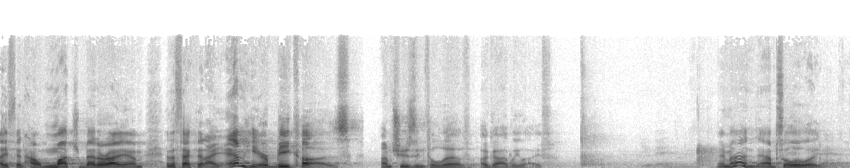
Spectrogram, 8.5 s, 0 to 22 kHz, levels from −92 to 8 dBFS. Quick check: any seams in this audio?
yes; 1 cut; at 3.6 s

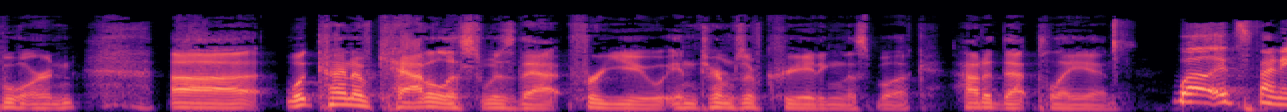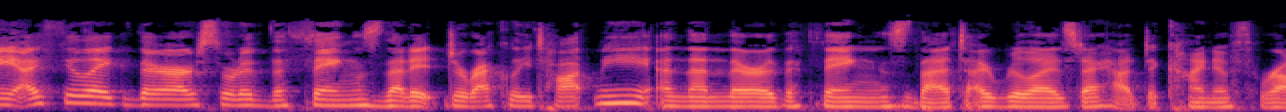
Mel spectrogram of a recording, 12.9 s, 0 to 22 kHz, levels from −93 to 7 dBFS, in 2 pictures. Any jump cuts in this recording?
yes; 2 cuts; at 1.4 s, 5.7 s

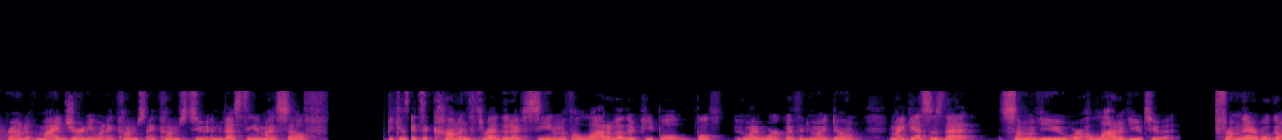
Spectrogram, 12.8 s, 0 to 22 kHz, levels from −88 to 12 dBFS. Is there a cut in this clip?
yes; 3 cuts; at 1.5 s, 4.1 s, 11.4 s

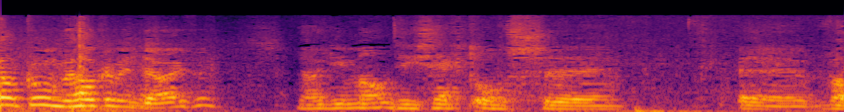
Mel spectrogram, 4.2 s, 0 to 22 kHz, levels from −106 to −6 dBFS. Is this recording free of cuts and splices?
yes; 0 cuts

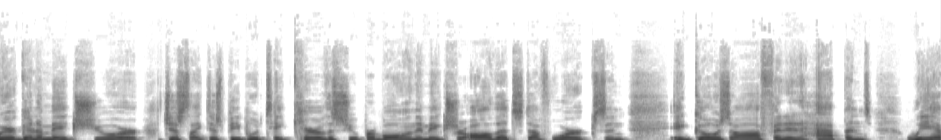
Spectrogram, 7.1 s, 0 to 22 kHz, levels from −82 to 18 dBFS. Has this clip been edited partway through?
no; 0 cuts

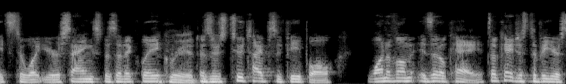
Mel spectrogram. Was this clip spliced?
no; 0 cuts

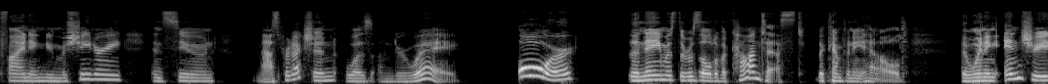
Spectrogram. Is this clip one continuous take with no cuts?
yes; 0 cuts

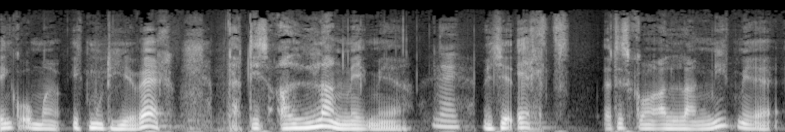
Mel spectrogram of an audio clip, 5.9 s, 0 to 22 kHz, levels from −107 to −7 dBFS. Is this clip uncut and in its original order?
no; 2 cuts; at 3.5 s, 3.8 s

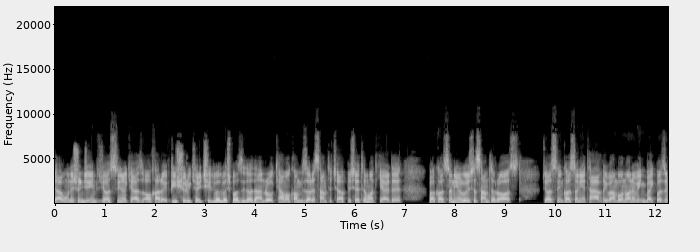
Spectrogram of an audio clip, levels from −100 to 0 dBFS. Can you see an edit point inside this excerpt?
yes; 2 cuts; at 2.3 s, 2.7 s

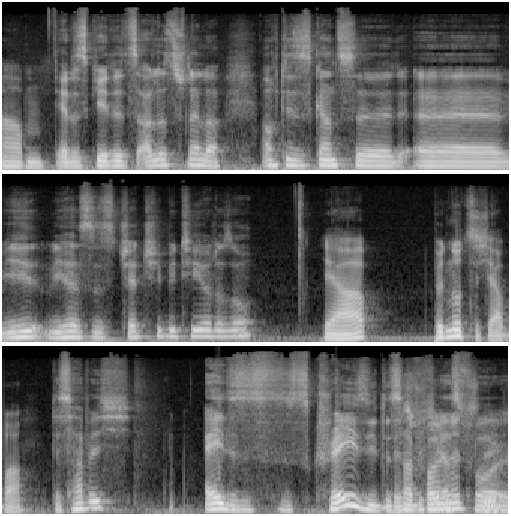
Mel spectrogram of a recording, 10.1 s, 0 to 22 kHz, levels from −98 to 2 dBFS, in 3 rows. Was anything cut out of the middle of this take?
no; 0 cuts

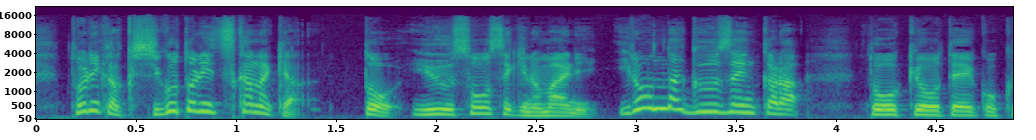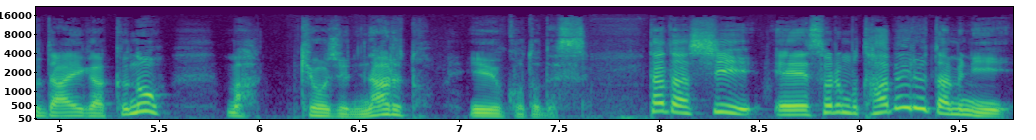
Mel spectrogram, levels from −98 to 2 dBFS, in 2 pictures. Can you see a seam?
no; 0 cuts

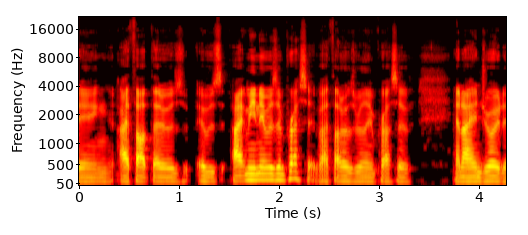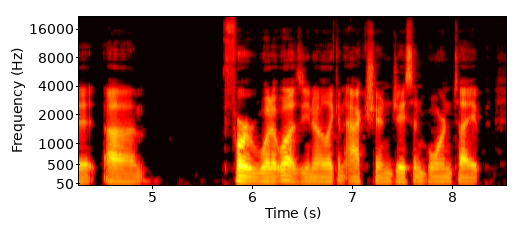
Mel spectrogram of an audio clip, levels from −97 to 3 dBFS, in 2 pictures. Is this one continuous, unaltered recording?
yes; 0 cuts

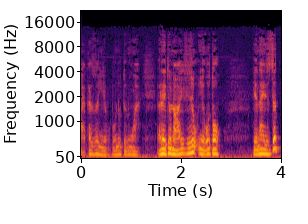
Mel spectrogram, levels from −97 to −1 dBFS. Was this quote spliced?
no; 0 cuts

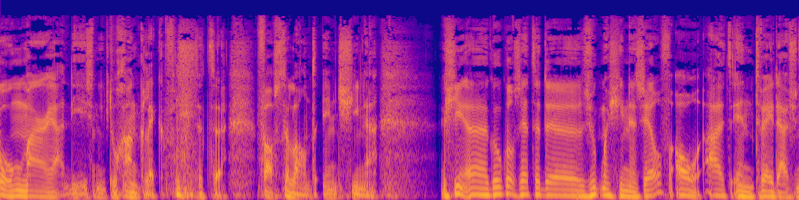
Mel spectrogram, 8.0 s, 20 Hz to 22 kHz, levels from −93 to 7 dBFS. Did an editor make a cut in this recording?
no; 0 cuts

